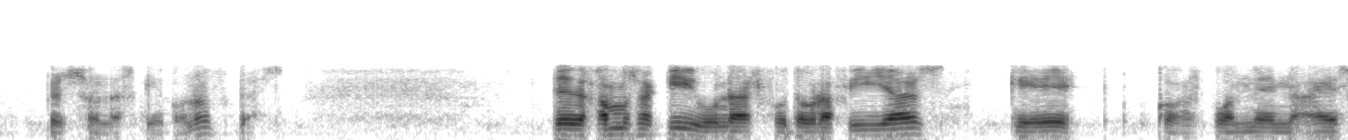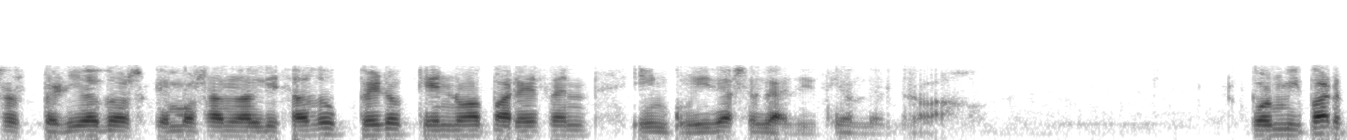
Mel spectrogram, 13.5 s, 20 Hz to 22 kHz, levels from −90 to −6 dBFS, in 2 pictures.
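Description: G.723.1 codec damage runs throughout: heavy, slowly updated coding that fits about 6.3 kbit/s removes everything above 3.8 kHz, so the speech sounds muffled and hoarse, with blurred consonants.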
